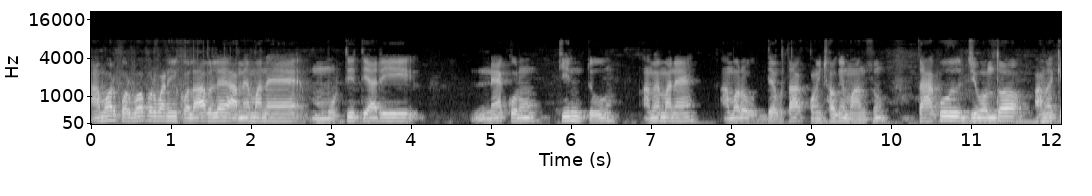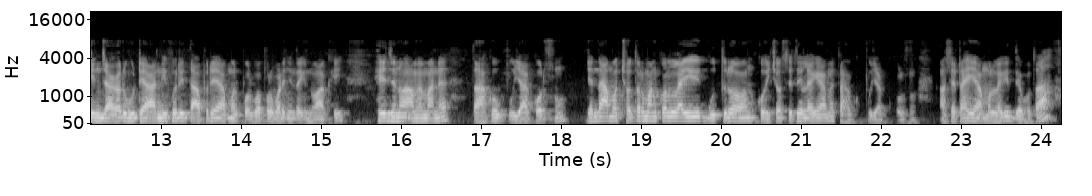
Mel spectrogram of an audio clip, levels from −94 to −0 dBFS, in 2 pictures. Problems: none marked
